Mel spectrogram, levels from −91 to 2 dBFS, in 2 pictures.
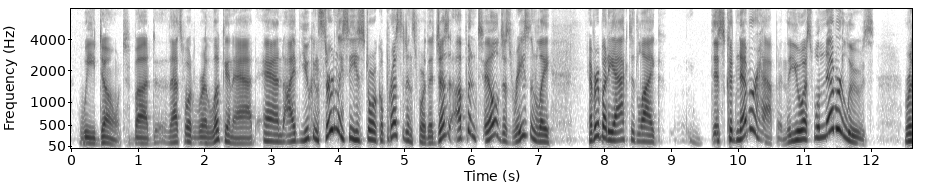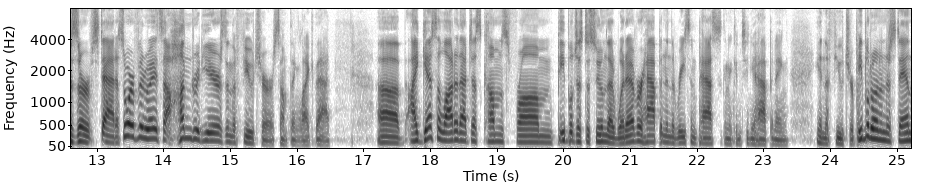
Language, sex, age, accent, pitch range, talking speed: English, male, 30-49, American, 135-195 Hz, 190 wpm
